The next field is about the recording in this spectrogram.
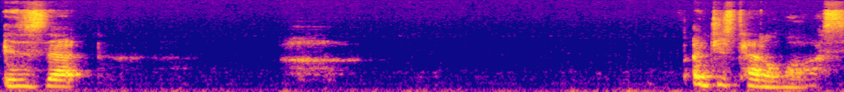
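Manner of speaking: holding back tears. Apologizing mid-story while talking about a family, holding back tears. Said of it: "I'm sorry".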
